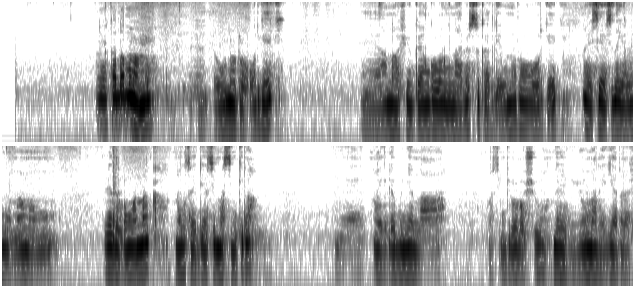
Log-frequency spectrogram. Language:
Masai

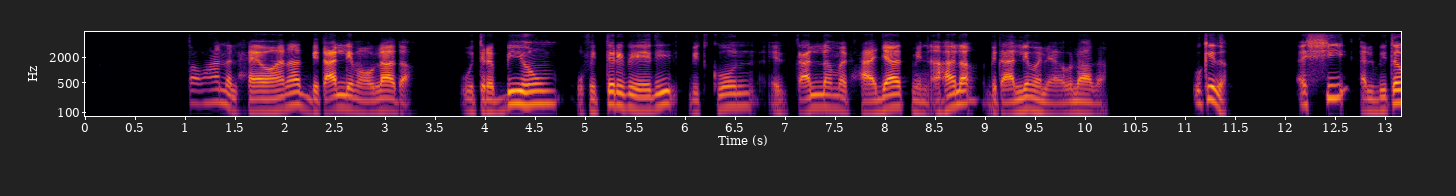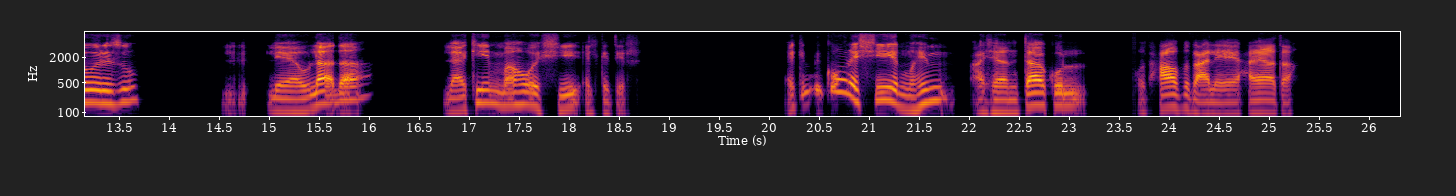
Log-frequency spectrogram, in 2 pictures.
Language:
Sudanese Arabic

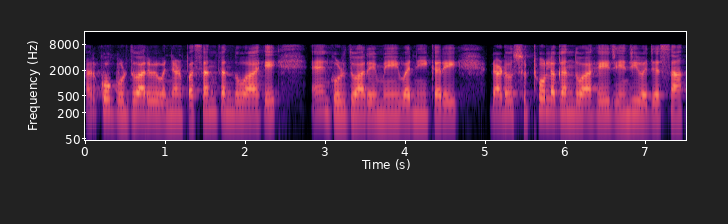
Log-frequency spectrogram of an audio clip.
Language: Sindhi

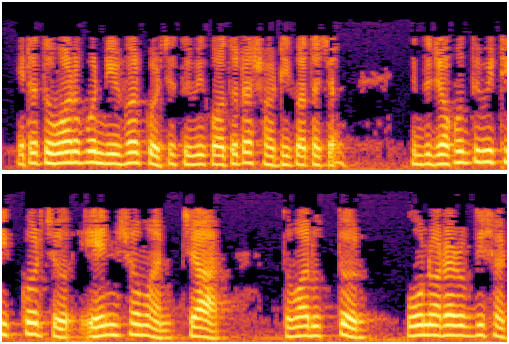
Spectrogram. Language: Bangla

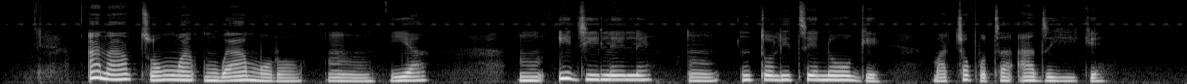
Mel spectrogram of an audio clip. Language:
Igbo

